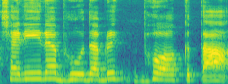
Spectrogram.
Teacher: ഭോക്ത ക് ഒന്ന് ഉച്ചരിക്കണം ട്ടോ ചെറുതായിട്ട്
